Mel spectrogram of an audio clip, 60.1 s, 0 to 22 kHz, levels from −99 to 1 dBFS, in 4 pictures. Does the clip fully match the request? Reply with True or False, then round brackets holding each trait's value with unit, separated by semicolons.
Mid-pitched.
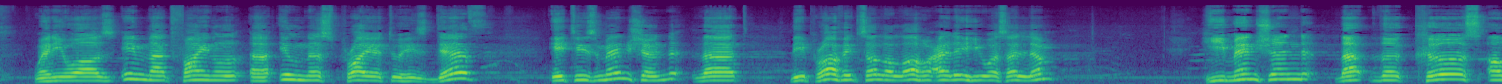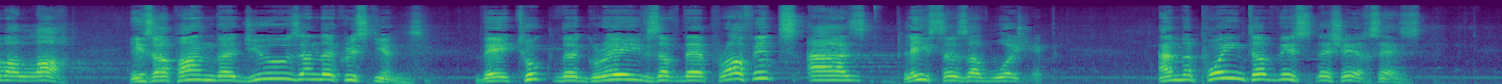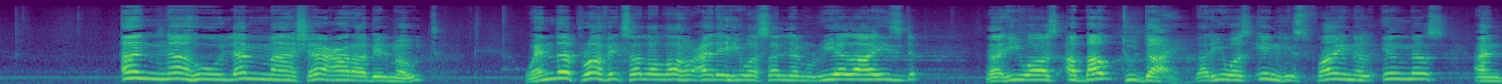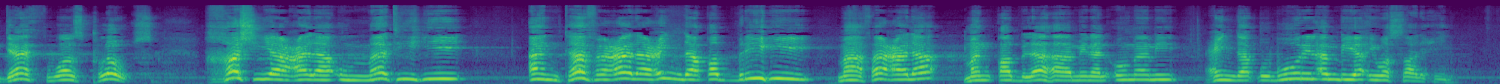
False (225 Hz)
